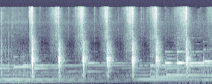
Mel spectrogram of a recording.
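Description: Kitchen knife slicing a carrot on a wooden cutting board, a sharp chop about every half second, over background music.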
